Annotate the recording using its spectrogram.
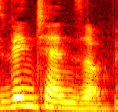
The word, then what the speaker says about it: Vincenzo: I mean, they pronounce it with the Korean accent, right? – Yeah, the bin, right? The, yeah. – With the b sound. – So for us, it would be Vincenzo, right? – Okay, it's Vincenzo.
